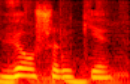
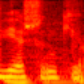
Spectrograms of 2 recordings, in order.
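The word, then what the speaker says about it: вёшенки: И он говорит, что узнал, что правильно говорить «вешенки», а не «вешенки». – Правда? – Как мы, да, через «ё».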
